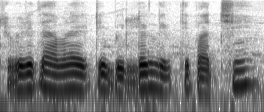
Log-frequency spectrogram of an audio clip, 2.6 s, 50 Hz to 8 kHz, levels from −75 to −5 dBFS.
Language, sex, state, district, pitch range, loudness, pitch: Bengali, male, West Bengal, Cooch Behar, 135-150 Hz, -15 LUFS, 140 Hz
